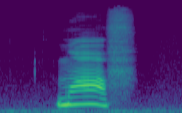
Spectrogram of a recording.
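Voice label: "muaf", Urdu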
